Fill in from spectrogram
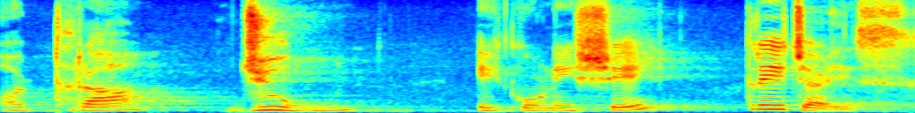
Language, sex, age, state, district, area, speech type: Goan Konkani, female, 30-45, Goa, Bardez, urban, spontaneous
